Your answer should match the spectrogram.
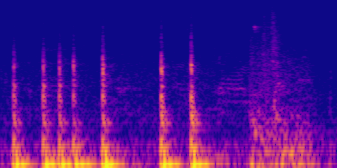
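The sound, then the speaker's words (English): Firm knocking on a front door by Biden campaign workers going door to door on election day in Homestead, Miami-Dade County, Florida: a quick run of four raps, then a few slower, spaced knocks, followed by a brief muffled shuffle. No one speaks. “On election day, Biden campaign workers went door to door in Homestead and other Miami Dade County communities.”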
